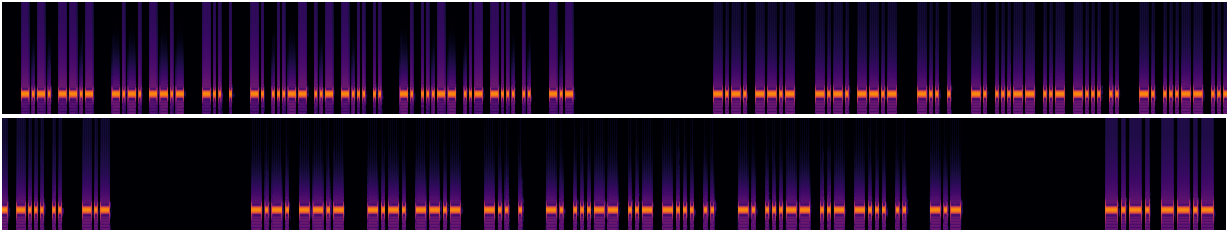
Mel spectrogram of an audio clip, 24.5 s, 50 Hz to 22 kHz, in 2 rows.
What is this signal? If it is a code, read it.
Morse code, heard as a keyed tone, about 37 wpm, 700 Hz. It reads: CQ CQ DE N3UBI N3UBI K CQ CQ DE N3UBI N3UBI K CQ CQ DE N3UBI N3UBI K CQ
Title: Speed-Racing Common QSO Phrases Encore - 30wpm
